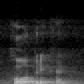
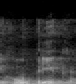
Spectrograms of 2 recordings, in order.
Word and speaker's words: rubrica: Rúbrica não é um substantivo proparoxítono, né? Como não é um substantivo proparoxítono, até porque toda proparoxítono é acentuada, e rubrica, que é a pronúncia correta, não é uma palavra proparoxítona, isso constitui o quê? Um desvio relativo à pronúncia. Um desvio em relação ao quê? A tonicidade da sílaba, né? O certo é rubrica.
